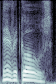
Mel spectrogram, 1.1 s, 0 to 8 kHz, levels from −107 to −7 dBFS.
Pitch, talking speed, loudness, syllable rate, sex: 130 Hz, 160 wpm, -14 LUFS, 4.1 syllables/s, male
